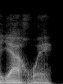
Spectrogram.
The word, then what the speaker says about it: Yahweh: prohibiera pronunciar el nombre, tenían una tradición oral que sonaba muy similar a Yahwe. Así que el consenso académico apunta a Yahweh, aunque debemos admitir que nunca podremos estar 100% seguros.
